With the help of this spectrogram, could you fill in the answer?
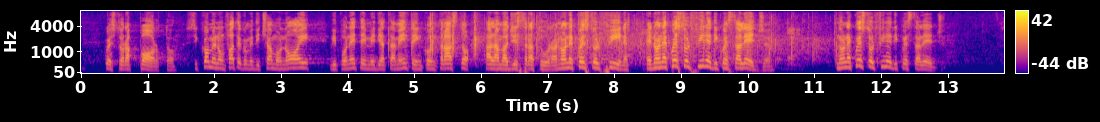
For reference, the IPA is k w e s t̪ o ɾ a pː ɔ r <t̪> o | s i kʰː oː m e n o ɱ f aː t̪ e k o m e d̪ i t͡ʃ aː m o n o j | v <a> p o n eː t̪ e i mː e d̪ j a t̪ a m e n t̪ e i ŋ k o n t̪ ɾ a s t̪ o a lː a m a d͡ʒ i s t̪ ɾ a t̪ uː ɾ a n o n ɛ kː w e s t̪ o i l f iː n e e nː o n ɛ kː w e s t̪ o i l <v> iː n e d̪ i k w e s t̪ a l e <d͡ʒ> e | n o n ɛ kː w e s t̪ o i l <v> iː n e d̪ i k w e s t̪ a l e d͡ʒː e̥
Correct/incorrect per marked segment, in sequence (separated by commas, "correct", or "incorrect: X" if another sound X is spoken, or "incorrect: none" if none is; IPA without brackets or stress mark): correct, incorrect: i, incorrect: f, incorrect: d͡ʒː, incorrect: f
